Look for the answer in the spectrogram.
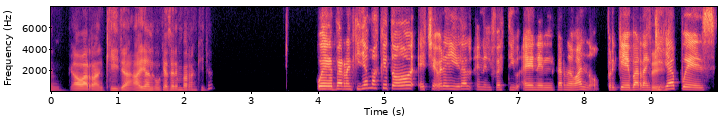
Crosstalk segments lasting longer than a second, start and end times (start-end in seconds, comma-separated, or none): none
